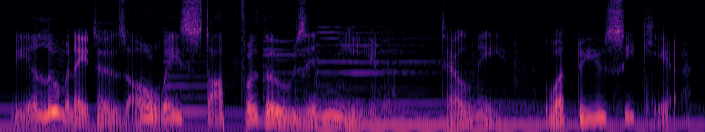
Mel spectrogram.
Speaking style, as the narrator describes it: Her voice crinkled as she spoke

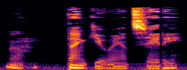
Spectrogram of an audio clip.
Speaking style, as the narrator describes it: she murmured

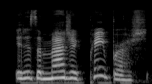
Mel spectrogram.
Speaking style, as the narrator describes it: exclaimed Ma Ling

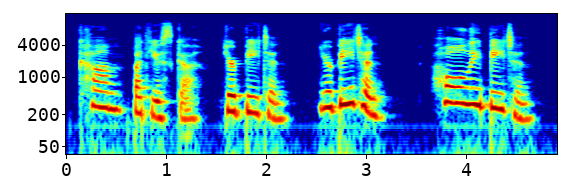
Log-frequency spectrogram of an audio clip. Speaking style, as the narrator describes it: cried Katavasov gaily

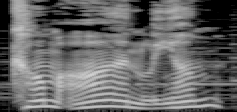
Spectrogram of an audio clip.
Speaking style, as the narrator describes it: groaned

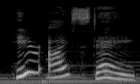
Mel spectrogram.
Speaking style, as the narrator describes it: chirped Chick

